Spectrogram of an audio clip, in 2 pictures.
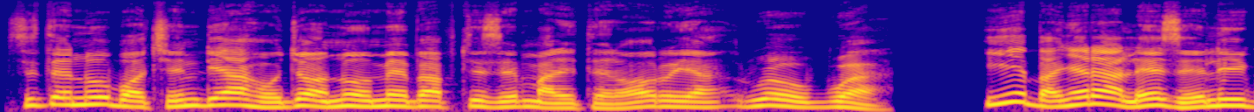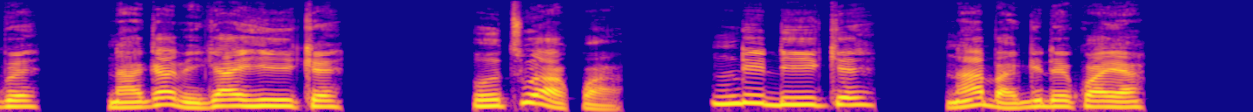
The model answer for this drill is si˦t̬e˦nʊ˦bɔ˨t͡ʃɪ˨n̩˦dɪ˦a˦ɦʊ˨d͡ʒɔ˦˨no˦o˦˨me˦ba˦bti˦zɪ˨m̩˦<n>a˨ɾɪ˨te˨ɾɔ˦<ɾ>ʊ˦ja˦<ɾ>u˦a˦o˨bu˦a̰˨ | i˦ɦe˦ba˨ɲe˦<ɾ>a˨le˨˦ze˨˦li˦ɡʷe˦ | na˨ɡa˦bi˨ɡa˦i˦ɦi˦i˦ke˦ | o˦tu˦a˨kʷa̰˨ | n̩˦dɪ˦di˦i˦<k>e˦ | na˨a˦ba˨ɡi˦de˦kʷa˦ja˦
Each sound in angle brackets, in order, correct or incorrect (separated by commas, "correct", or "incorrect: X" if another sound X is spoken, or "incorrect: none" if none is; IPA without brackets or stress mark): incorrect: m, correct, correct, correct, correct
